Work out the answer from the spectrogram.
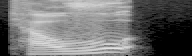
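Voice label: "tiao4 wu3", Chinese; HSK2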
